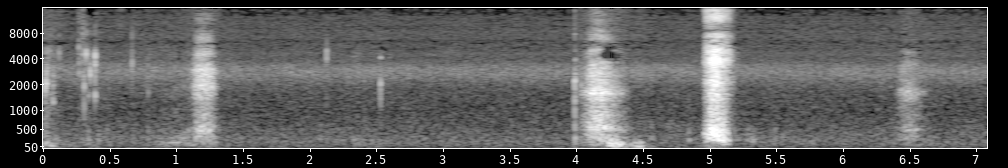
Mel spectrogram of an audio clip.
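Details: Sneezing fit: several short sharp sneezes, some in quick succession, with quiet pauses between.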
